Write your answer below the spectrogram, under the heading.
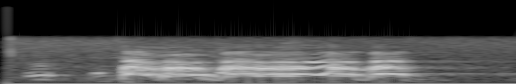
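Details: Dog on a mountain top barking to hear its echo off the peaks; a drawn-out, wavering baroo of about a second and a half with a brief rise and fall, preceded by a short yip, then quiet.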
